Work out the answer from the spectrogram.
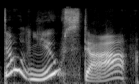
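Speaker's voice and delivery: slow drawn-out mock warning. Mum warning the dad not to join in, mock stern. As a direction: warn him off, half joking. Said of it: "I was like".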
